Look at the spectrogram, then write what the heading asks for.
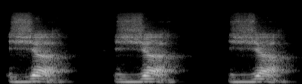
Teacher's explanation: And it is a common letter in certain parts of the world, the Arab world, for that letter to be pronounced, where you have the letter j, j, j. And there's not a complete connection between the tongue and the roof of the mouth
